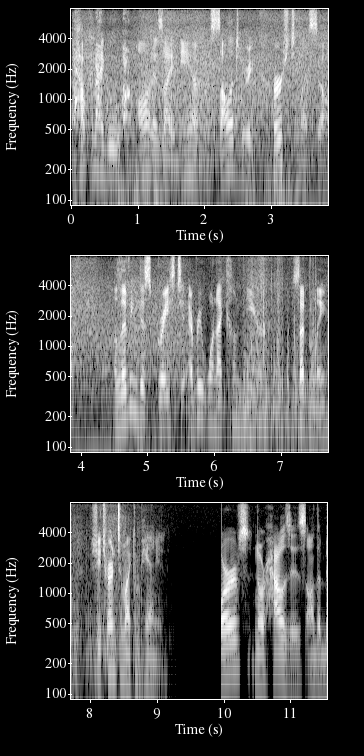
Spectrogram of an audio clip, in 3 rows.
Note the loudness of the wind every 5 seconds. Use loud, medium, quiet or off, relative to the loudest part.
loud, loud, off.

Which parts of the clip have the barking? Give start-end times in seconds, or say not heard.
0.0-0.9.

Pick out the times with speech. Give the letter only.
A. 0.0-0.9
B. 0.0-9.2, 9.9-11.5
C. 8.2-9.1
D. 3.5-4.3
B.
